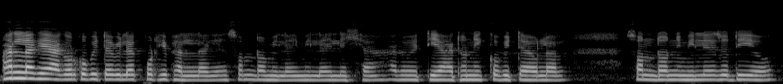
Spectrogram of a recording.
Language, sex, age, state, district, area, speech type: Assamese, female, 45-60, Assam, Goalpara, rural, spontaneous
